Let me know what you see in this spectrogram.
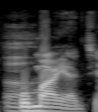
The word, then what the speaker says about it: Umayyads: The Umayyads, how do you say that name? – Umayyads, yeah.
